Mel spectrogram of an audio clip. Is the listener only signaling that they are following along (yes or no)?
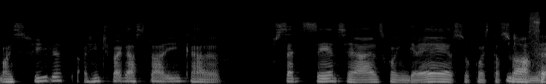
yes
